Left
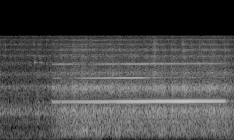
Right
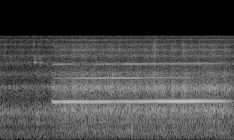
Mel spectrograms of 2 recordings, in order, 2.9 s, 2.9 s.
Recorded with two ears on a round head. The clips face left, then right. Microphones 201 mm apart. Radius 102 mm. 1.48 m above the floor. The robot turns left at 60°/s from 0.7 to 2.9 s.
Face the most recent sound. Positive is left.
turn(degrees=40)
